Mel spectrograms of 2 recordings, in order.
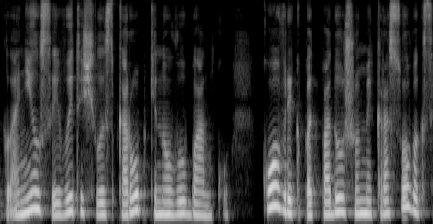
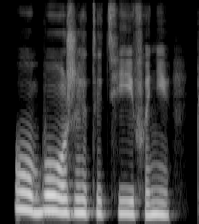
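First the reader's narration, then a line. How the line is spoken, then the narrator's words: Sad. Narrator (Russian): печально сказала она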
